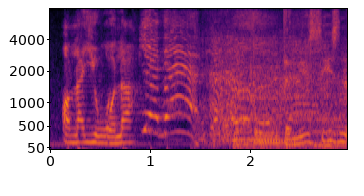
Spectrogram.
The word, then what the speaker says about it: Olayiwola: Olayiwola.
